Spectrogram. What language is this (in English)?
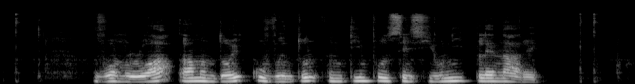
Romanian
